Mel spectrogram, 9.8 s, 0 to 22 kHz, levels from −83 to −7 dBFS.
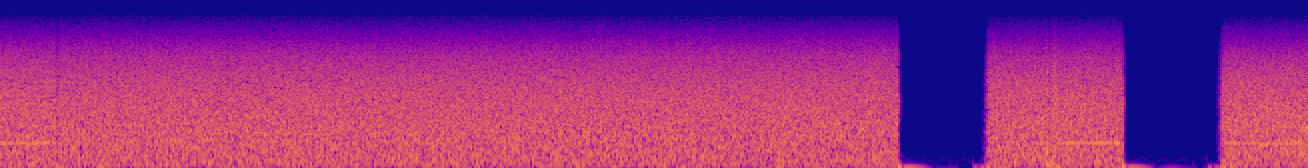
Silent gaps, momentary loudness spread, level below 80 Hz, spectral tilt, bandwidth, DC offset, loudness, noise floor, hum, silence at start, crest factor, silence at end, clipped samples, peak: none; 3 LU; -44 dBFS; -2.5 dB/octave; 16 kHz; under 0.1%; -25 LUFS; -62 dBFS; none; 0 s; 14 dB; 0 s; under 0.1%; -12 dBFS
